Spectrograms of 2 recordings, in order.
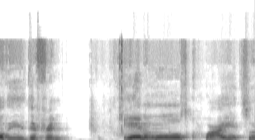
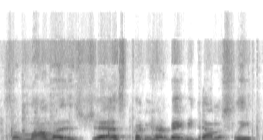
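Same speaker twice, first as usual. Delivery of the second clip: ordinary delivery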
